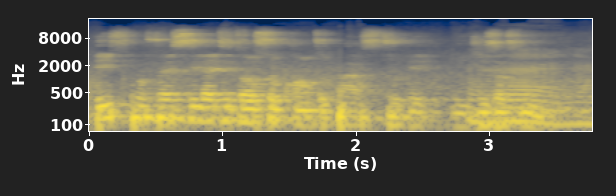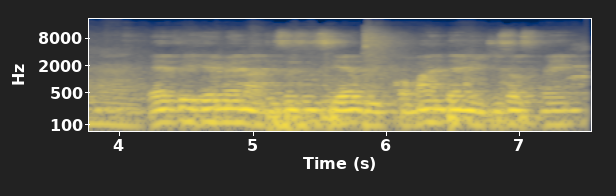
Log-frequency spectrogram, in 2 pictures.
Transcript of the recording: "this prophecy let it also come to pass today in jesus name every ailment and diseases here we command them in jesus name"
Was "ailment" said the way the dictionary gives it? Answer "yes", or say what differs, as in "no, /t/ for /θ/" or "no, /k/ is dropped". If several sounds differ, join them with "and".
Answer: no, /l/ is dropped and /t/ is dropped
